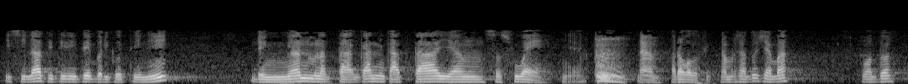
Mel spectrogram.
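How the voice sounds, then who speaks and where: A middle-aged man leads a class, easygoing and encouraging, often tagging his phrases with a soft "ya". His voice sits at an everyday middle pitch. The recording is dull and muffled, with a long hall reverb and a faint hum of room noise behind him. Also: normal speed, slightly rough. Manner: relaxed and encouraging, tags phrases with "ya". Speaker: Arabic teacher, religious instructor. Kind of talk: classroom lesson.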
